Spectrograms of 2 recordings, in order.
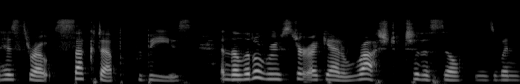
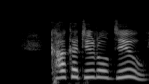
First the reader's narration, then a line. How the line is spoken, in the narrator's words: he cried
